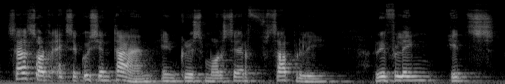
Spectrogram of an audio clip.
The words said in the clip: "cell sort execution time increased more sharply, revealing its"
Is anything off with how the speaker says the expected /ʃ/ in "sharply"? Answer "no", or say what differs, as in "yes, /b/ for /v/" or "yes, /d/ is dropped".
yes, /s/ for /ʃ/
